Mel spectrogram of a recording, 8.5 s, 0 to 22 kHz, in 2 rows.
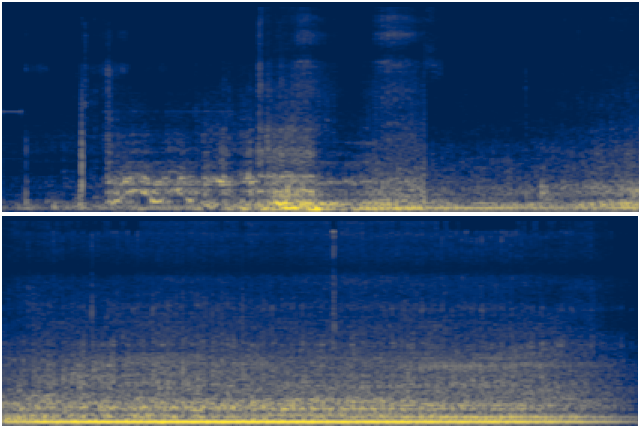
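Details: MAN TGA/TGS/TGL truck that would not crank, no N shown: neutral signal bridged (pink wire 6144 to ground) at gearbox plug; starter cranks briefly, diesel catches and settles to steady even low rumble; healthy start.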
